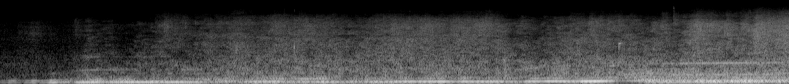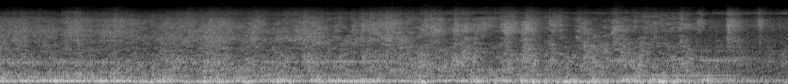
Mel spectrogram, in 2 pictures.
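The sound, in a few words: boat engine running out to the buoy channel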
